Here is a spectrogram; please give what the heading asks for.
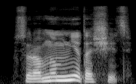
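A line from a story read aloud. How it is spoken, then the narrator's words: Big man snorting. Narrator (Russian): хмыкнул здоровяк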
